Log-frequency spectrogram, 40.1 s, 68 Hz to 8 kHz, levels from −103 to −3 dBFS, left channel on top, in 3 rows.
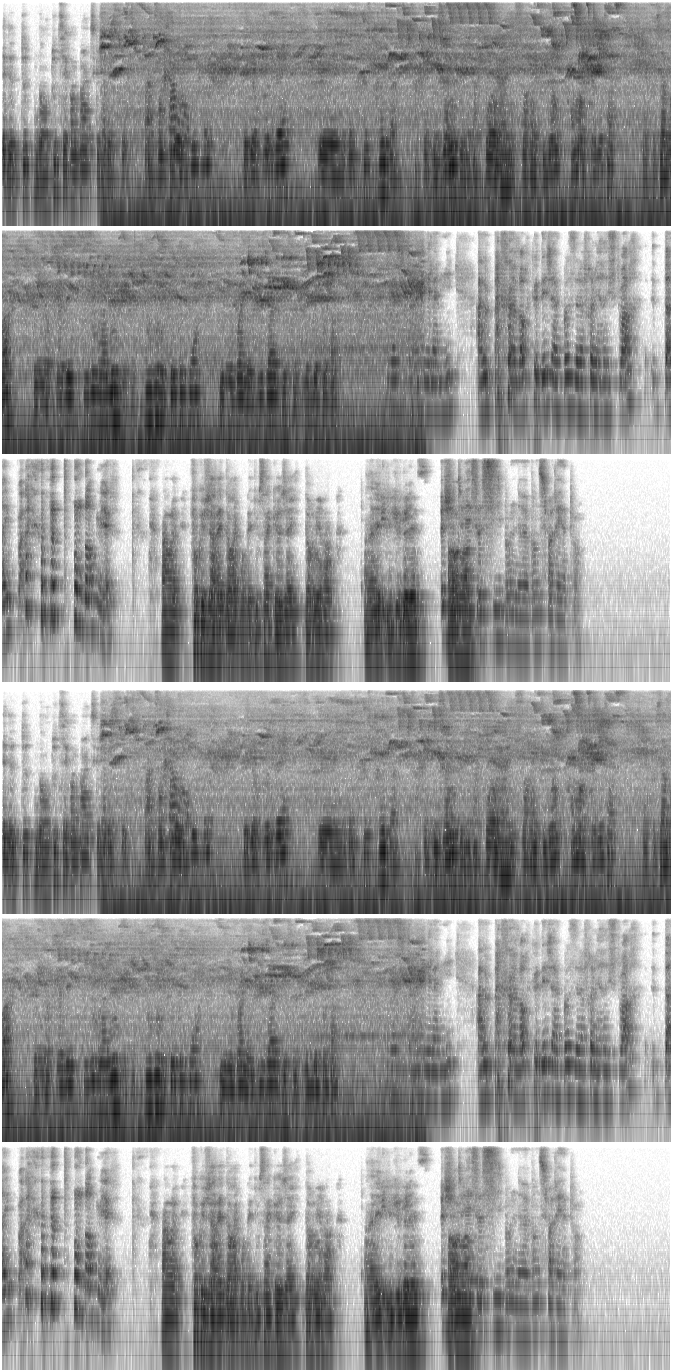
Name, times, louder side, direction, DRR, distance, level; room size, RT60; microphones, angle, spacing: voice 1, 0.0-2.5 2.8-4.2 4.8-13.6 14.0-17.3 17.7-20.1 29.7-33.4 34.0-35.2 35.7-36.1, left 1 dB, 50° left, -3 dB, 0.7 m, -25 dB
sound 1, 1.9-21.8, left 2 dB, 90° left, 0.8 m, -25 dB
voice 2, 3.2-3.8 16.4-16.8 20.7-26.1 26.6-29.1 29.4-29.5 34.3-34.9 35.5-38.3, left 2 dB, 30° left, -2 dB, 1.3 m, -33 dB
3.2 x 3.0 x 3.8 m, 0.37 s
head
